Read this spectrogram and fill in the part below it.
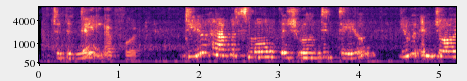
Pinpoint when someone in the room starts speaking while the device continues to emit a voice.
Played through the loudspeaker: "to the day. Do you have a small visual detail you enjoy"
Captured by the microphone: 0 s

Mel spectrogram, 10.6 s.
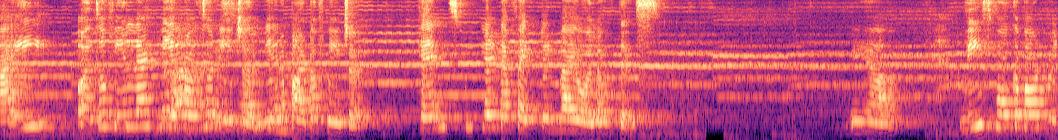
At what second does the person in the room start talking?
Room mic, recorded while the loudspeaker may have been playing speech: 2 s

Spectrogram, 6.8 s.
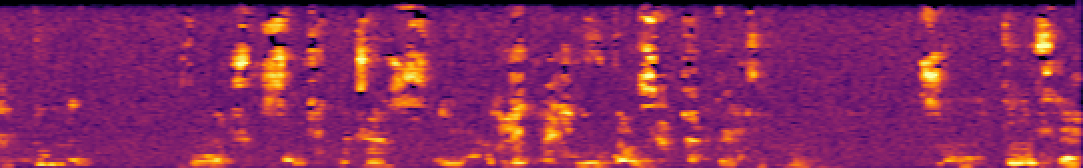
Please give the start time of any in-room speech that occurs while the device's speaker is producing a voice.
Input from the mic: none

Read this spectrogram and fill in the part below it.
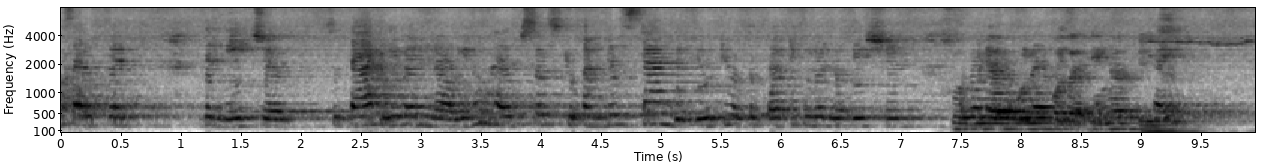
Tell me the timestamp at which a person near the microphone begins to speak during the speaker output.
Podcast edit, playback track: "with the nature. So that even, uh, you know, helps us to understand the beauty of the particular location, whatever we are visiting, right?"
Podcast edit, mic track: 7 s

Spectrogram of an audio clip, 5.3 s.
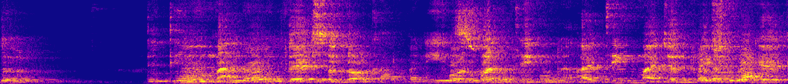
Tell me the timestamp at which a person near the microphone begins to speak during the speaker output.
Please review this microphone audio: none

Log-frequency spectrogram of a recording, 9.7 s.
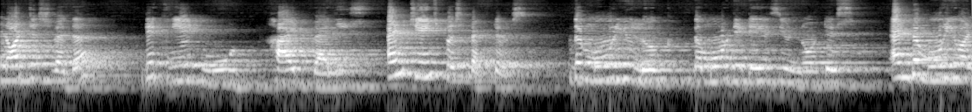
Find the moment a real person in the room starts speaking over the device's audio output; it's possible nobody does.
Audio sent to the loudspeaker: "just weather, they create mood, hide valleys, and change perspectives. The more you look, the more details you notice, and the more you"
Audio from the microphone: none

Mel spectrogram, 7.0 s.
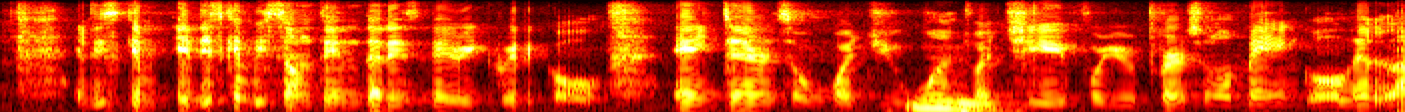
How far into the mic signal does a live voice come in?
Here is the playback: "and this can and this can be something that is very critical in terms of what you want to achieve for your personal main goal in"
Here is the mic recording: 5 s

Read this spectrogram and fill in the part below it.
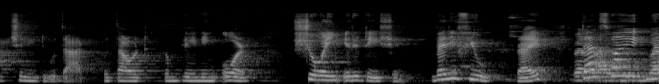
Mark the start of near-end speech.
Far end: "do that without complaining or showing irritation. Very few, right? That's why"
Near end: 6 s

